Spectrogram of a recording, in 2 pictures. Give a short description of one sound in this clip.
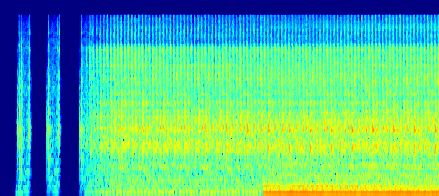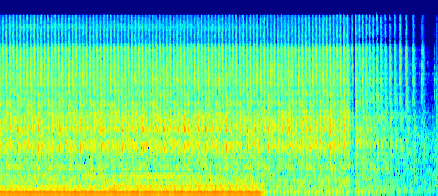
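A heavy excavator's diesel engine rumbles and whines steadily.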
